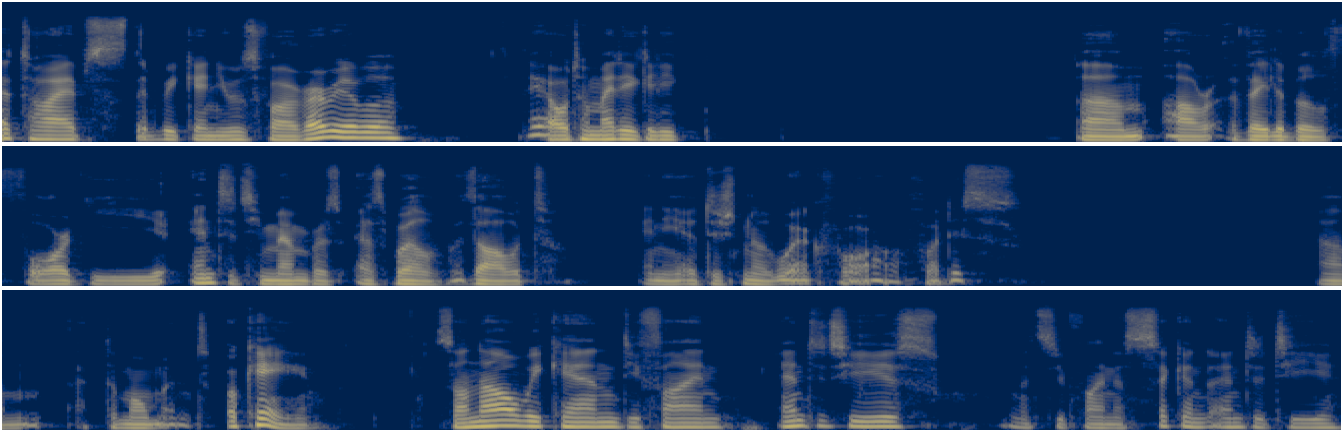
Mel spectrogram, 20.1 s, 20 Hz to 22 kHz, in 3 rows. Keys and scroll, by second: 17.1 Down, 17.7 Return.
